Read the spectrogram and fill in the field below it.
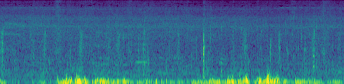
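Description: Footsteps crunch on a dirt path close by.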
